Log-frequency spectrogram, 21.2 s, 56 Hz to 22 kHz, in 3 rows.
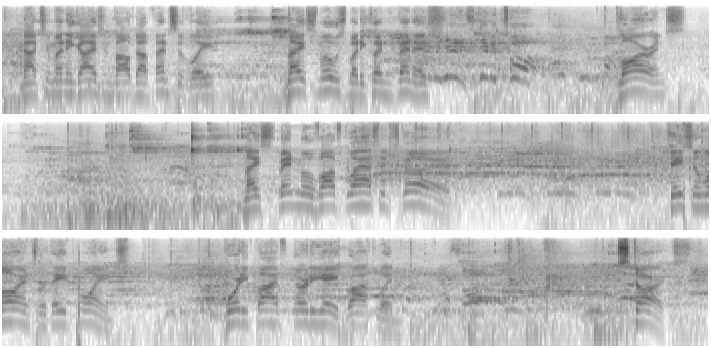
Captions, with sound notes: Not too many guys involved offensively. Nice moves but he couldn't finish. Lawrence nice spin move off glass, it's good! (crowd cheers) Jason Lawrence with eight points. 45 - 38, Rockland Starks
